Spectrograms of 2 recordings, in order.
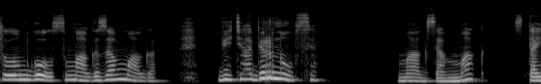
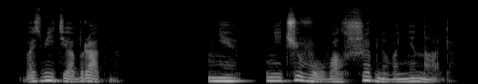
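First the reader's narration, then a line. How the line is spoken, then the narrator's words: Barely audible whisper. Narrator (Russian): прошептал он еле слышно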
